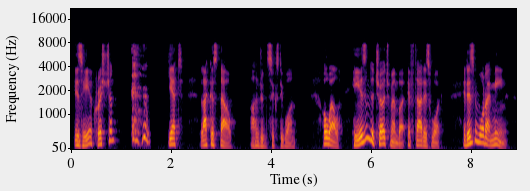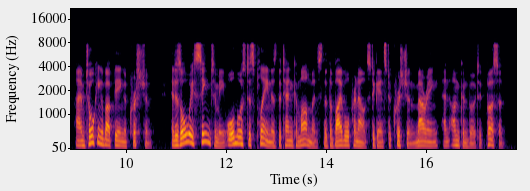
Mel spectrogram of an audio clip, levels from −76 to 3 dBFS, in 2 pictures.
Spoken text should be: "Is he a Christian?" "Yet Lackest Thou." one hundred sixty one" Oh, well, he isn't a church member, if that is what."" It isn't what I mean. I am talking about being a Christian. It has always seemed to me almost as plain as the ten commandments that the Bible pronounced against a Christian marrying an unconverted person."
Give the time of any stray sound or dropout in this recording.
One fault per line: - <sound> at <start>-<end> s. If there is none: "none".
- cough at 1.2-1.6 s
